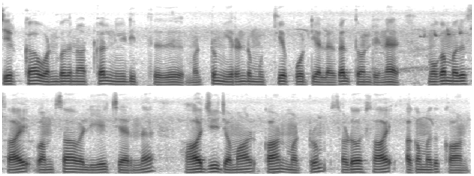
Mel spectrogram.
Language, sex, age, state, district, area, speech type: Tamil, male, 30-45, Tamil Nadu, Dharmapuri, rural, read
